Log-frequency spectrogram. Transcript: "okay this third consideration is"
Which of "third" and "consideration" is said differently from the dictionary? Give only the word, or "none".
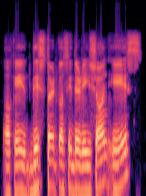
third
